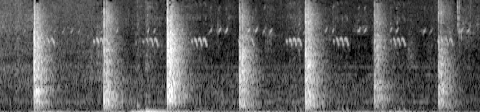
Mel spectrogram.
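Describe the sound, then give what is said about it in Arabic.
Knocking on a door late at night by a guest seeking the scholar, about seven firm, evenly spaced knocks at a slow, steady pace, with a faint high chirping of insects running underneath. “من الطارق؟”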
